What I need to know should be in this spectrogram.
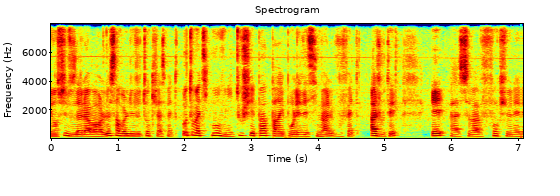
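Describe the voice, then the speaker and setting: At a very fast pace, a man speaks with a fairly high voice. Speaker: crypto tutorial youtuber. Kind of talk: tutorial. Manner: halting.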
